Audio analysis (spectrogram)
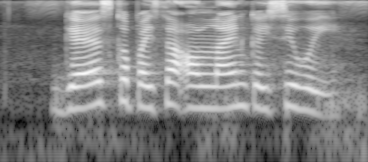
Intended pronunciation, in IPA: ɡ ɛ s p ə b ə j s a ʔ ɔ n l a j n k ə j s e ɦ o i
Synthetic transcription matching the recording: ɡ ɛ s k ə p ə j s a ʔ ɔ n l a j n k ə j s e ɦ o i

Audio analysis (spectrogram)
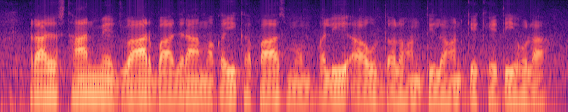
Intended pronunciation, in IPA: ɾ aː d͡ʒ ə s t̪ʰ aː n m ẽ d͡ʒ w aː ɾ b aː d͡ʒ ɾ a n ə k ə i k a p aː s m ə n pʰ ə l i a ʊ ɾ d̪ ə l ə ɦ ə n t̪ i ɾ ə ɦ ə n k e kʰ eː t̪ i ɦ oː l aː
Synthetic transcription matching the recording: ɾ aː d͡ʒ ə s t̪ʰ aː n m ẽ d͡ʒ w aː ɾ b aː d͡ʒ ɾ a m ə k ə i k a p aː s m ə m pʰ ə l i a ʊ ɾ d̪ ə l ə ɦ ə n t̪ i l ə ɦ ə n k e kʰ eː t̪ i ɦ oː l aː

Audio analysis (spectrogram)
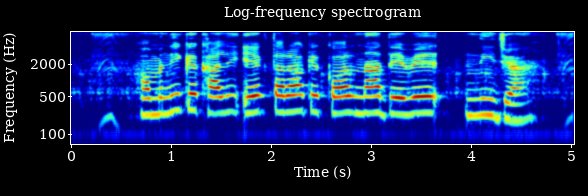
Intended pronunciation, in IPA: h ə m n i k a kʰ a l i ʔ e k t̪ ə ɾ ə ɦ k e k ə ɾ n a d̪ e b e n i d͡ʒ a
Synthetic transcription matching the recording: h ə m n i k e kʰ a l i ʔ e k t̪ ə ɾ ə ɦ k e k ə ɾ n a d̪ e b e n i d͡ʒ a

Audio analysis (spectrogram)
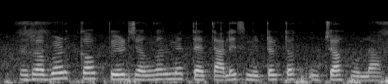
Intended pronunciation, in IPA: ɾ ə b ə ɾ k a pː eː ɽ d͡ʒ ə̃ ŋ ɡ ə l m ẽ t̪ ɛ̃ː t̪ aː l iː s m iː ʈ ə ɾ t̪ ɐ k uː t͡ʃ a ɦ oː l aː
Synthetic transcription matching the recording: ɾ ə b ə ɽ k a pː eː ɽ d͡ʒ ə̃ ŋ ɡ ə l m ẽ t̪ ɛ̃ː t̪ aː l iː s m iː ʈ ə ɾ t̪ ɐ k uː t͡ʃ a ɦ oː l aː

